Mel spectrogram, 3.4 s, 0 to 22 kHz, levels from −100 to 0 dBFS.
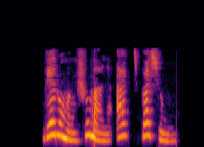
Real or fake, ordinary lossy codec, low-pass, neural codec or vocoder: real; MP3, 32 kbps; 5.4 kHz; none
